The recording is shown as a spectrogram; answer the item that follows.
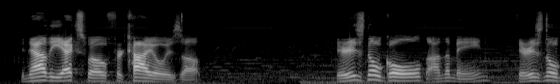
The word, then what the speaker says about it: Kyo: I never said KO. I said Kaio. How do you say his name then? It's Kyo? Like, no, there's a Y.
